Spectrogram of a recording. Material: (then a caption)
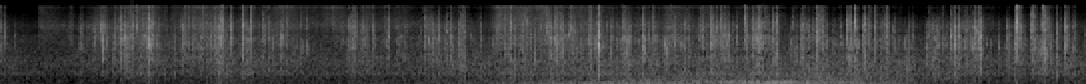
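Paper. An empty kraft paper shopping bag with blue print is crinkled and rubbed with long nails and fingertips while being moved. It gives continuous, bright, crackly crinkling with dense, quick rustles, and a faint low hum appears in the middle stretch.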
